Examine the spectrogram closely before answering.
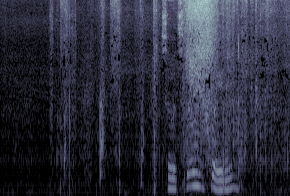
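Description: Fabric rustles and crinkles as it is handled close by.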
